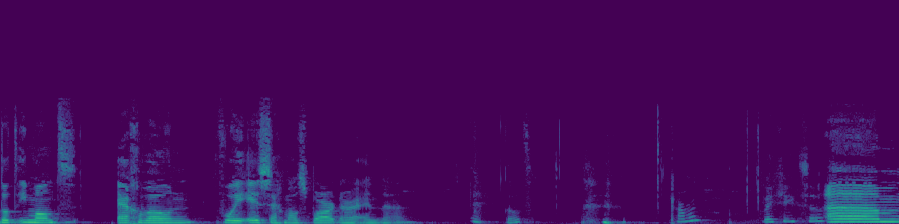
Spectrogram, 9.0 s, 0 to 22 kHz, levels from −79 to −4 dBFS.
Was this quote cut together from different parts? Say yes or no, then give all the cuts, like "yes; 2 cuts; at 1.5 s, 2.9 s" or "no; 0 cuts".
no; 0 cuts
